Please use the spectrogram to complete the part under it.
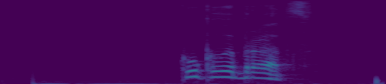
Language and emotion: Russian, neutral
